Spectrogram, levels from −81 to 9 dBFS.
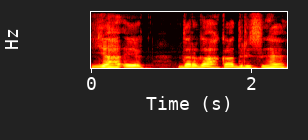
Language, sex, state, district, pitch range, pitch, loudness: Hindi, male, Jharkhand, Ranchi, 130-150 Hz, 145 Hz, -14 LUFS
